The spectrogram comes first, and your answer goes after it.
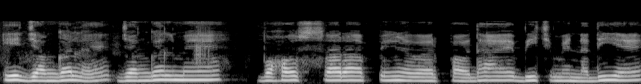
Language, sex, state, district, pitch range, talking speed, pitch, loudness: Hindi, female, Punjab, Pathankot, 175-195 Hz, 140 wpm, 190 Hz, -16 LUFS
